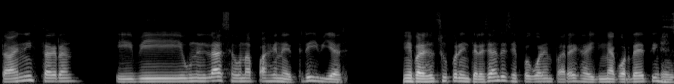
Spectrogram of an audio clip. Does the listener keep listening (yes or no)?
yes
